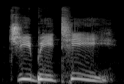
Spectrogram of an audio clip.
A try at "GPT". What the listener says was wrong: No, it had a lot of buh to it. Have a listen back.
